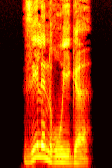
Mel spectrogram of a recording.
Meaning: inflection of seelenruhig: 1. strong/mixed nominative/accusative feminine singular 2. strong nominative/accusative plural 3. weak nominative all-gender singular
- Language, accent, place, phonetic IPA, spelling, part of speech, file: German, Germany, Berlin, [ˈzeːlənˌʁuːɪɡə], seelenruhige, adjective, De-seelenruhige.ogg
